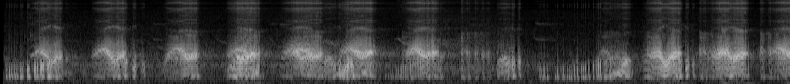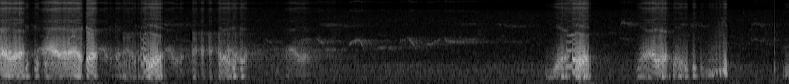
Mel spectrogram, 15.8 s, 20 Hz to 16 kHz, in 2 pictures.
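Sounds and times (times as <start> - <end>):
frog calling: 0.0 - 11.2, 13.3 - 15.2.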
